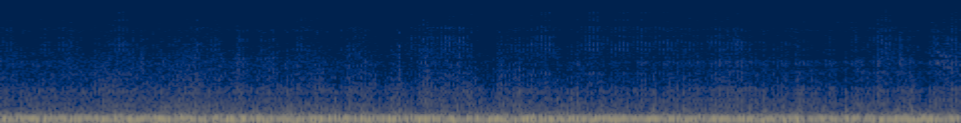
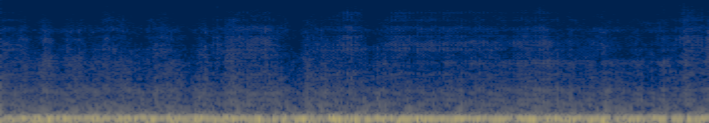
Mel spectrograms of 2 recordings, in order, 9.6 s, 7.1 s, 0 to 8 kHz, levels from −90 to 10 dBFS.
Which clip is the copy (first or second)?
second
